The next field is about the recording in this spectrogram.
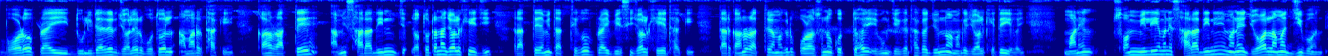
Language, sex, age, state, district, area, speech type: Bengali, male, 30-45, West Bengal, Nadia, urban, spontaneous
